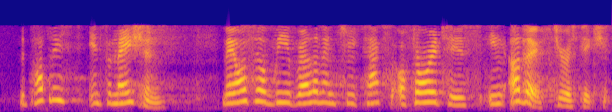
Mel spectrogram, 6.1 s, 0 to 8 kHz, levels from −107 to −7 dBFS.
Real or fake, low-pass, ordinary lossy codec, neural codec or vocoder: fake; 7.2 kHz; AAC, 16 kbps; autoencoder, 48 kHz, 32 numbers a frame, DAC-VAE, trained on Japanese speech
